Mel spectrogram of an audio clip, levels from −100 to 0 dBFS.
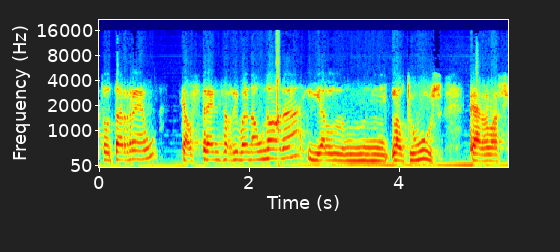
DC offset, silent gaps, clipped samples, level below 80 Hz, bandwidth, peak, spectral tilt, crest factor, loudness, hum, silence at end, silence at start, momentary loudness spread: under 0.1%; none; under 0.1%; -34 dBFS; 16.5 kHz; 0 dBFS; -5 dB/octave; 16 dB; -15 LUFS; none; 0 s; 0 s; 5 LU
